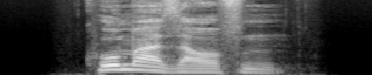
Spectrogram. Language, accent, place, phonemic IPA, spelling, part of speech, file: German, Germany, Berlin, /ˈkoːmaˌzaʊ̯fən/, Komasaufen, noun, De-Komasaufen.ogg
